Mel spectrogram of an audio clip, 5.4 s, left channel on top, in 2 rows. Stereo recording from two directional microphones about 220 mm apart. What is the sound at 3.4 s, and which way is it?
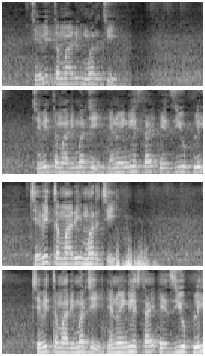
A man's voice, 50° right (ahead or behind).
